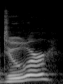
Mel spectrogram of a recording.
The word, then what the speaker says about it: dour: It was Dour. very dour. Dour is what you mean, is how you pronounce that word. It's not like a French Dour?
